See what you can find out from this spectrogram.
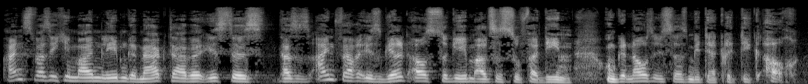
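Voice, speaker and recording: A man preaching a sermon, telling stories with lively rhetorical questions. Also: mid-range voice, moderate pace, husky.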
